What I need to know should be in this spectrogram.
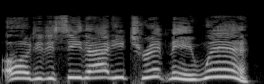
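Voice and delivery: high, whiny fake complaint; hammed-up crybaby whine; tattling high whimper; mock whining player. Mocking faking soccer players.

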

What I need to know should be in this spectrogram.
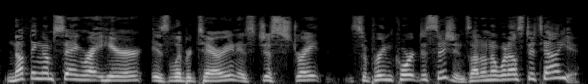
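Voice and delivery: high, firm mock judge laying down the law; imitating the judge. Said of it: "And the judge says".

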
